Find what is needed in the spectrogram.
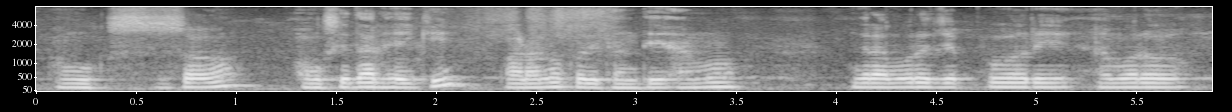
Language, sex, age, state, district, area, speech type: Odia, male, 30-45, Odisha, Mayurbhanj, rural, spontaneous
